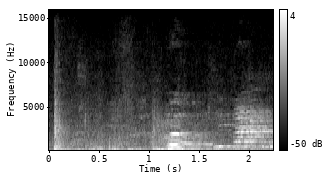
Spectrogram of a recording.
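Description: Children's voices at play in a large hall, with a single thud right at the start.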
